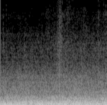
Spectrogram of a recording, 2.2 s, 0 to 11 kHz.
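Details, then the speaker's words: Subaru Forester on Haltech ECU, raised steady idle with a dull heavy note; AFR around 10, over-fuelled; target 14.7, corrections just starting. "And look at the AFR. It's fat. 10. So, probably got a lot of fuel."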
